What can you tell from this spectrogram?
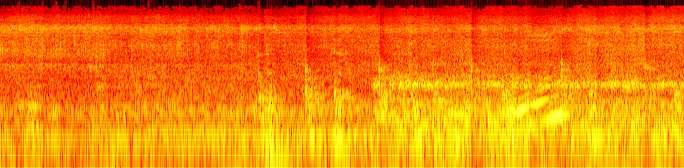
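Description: Garlic and red chilli sizzling in hot oil in a wok over a gas wok burner that runs with a steady rushing noise, while a metal wok ladle scrapes and knocks against the wok a few times. About five seconds in, a steady hum joins.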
